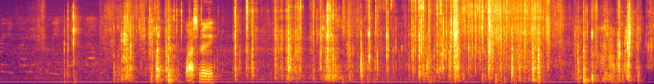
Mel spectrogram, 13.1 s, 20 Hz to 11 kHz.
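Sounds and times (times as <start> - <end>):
steady low hum: 0.0 - 13.0
packaging crinkling and rustling: 2.1 - 3.9, 4.7 - 13.0.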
